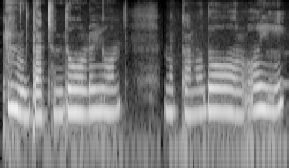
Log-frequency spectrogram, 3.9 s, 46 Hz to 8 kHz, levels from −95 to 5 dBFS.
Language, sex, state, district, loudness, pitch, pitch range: Chakma, female, Tripura, Unakoti, -14 LUFS, 260 Hz, 250-270 Hz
